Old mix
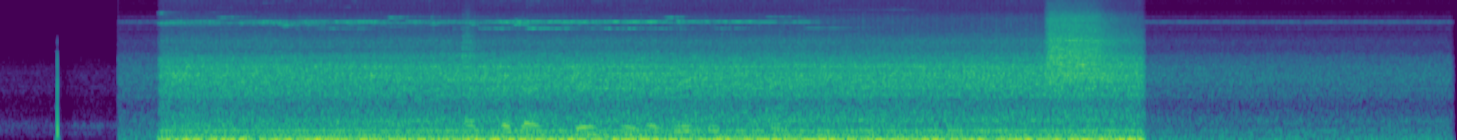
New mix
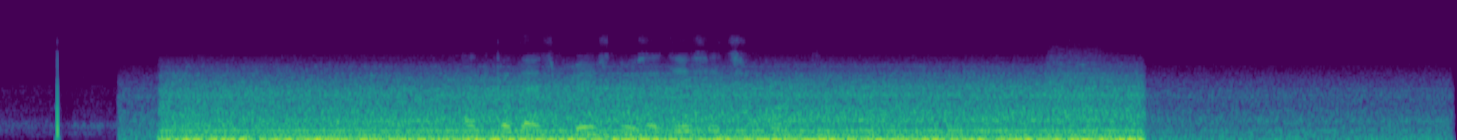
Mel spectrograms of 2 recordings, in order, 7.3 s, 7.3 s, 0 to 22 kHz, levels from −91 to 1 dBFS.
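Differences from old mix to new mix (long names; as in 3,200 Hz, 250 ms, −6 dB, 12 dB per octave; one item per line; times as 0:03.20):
background: add low-pass filter 1,800 Hz 24 dB per octave
master: add high shelf with overshoot 1,500 Hz −13 dB, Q 1.5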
